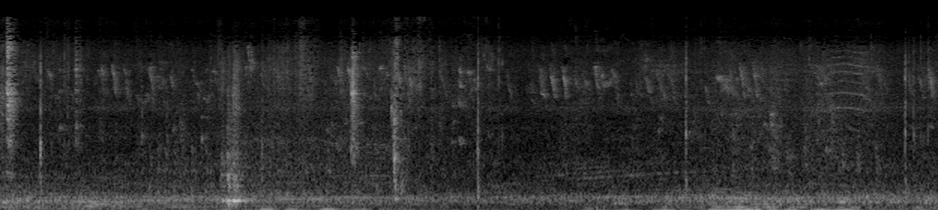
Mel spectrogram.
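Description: Quiet handling sounds as a soldering iron tip is pushed through a thin plastic container: a few light clicks and taps over a low steady hum, with faint high chirping near the end.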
